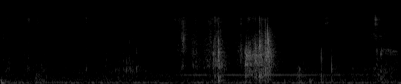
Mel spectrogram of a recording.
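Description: A picture-book page being turned by hand: a short paper rustle about two seconds in, with a few soft clicks around it.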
